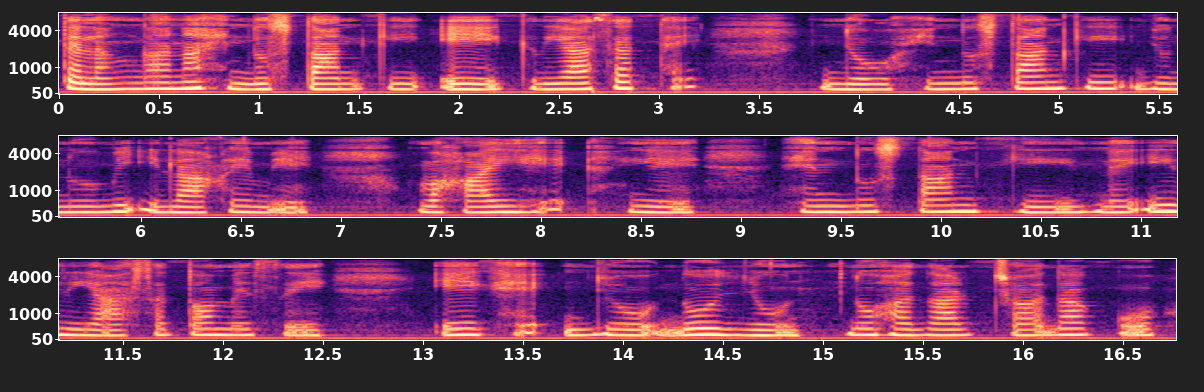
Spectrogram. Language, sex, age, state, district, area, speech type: Urdu, female, 18-30, Telangana, Hyderabad, urban, spontaneous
